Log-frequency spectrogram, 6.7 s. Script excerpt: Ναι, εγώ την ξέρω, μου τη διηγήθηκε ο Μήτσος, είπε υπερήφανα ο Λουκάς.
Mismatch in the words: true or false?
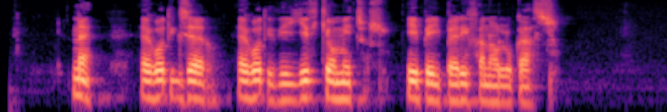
true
